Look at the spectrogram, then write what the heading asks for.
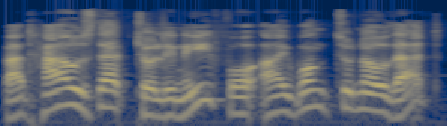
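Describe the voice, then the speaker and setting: A man voicing an excitable, theatrical French geographer in a storybook, exclamatory and mock-admiring, drawing out his words. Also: a little high, moderate pace, pitched above the performer's own voice. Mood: excited disbelief.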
